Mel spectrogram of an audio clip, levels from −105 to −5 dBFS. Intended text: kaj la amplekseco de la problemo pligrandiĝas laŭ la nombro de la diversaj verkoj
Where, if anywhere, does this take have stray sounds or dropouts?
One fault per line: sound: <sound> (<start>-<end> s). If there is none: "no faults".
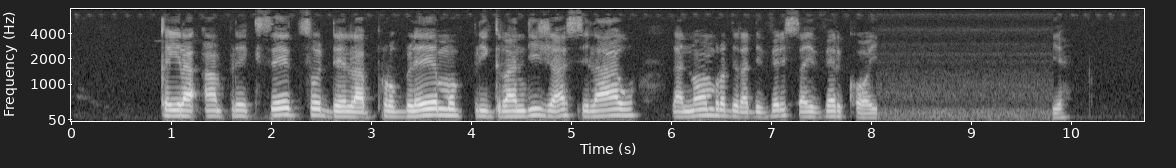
no faults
